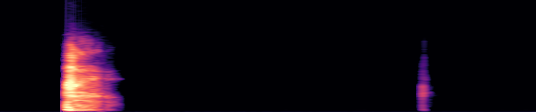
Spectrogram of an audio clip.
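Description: A person's short, breathy sigh close to the microphone, about half a second in, followed by a faint click near the end.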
